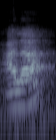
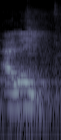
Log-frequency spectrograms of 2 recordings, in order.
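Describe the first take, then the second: First: The word ends in a plain 'a' vowel. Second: The word ends in an 'ay' vowel sound. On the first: "ala means on" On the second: "sometimes this is pronounced as alay"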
